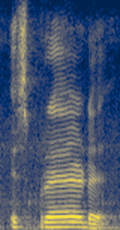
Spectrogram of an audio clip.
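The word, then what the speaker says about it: spread: स्प्रेड। स्प्रेड means फैलाना। एस पी आर ई ए डी। स्प्रेड। A silent.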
